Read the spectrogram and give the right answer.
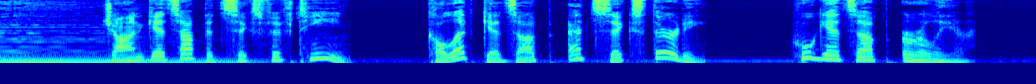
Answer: John does. John gets up earlier than Colette.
